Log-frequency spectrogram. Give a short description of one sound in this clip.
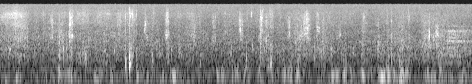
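Footsteps crunch on frosty grass outdoors.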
